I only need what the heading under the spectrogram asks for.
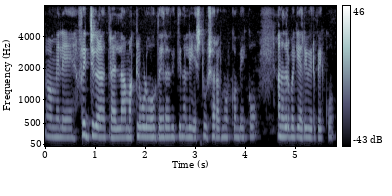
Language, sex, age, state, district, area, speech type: Kannada, female, 45-60, Karnataka, Chikkamagaluru, rural, spontaneous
